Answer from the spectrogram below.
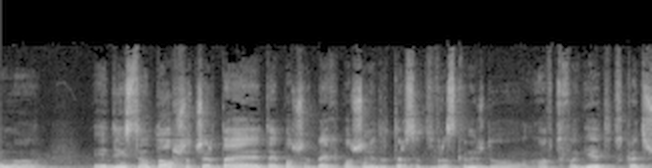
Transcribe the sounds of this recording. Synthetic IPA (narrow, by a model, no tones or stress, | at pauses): no | ɛd̪inst̪vɛnət̪əɔpʃt̪ət͡ʃɛɾt̪aɛt̪ɛpɔt͡ʃ̪bʲaxə̥pɔt͡ʃnəlʲid̪ɐt̪ɤɾsʲət̪vɾɤskəmɛʒd̪ʊaft̪o̥fɐɡ̟ʲiət̪ə̥t̪o̥kɾɛt̪ʊ̥ʃ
